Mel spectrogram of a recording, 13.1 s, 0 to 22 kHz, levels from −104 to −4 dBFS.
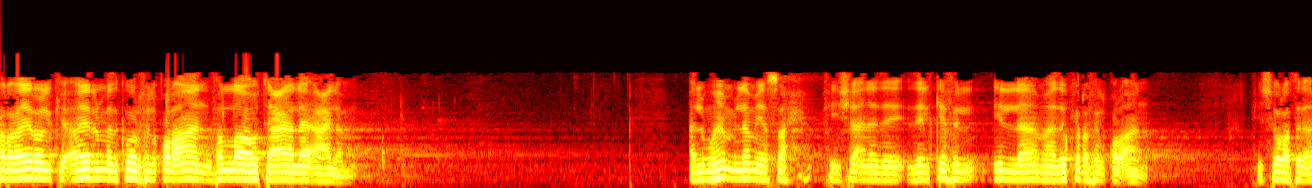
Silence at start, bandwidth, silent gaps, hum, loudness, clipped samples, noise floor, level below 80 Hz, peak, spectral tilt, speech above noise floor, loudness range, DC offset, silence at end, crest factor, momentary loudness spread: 0 s; 5.4 kHz; none; none; -16 LUFS; under 0.1%; -61 dBFS; -50 dBFS; 0 dBFS; -9 dB/octave; 46 dB; 9 LU; under 0.1%; 0 s; 16 dB; 13 LU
